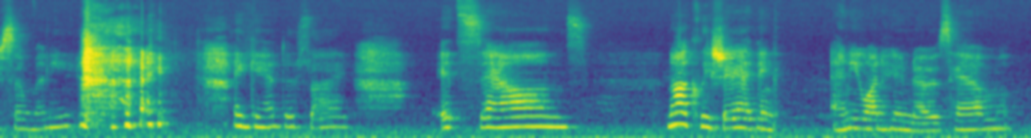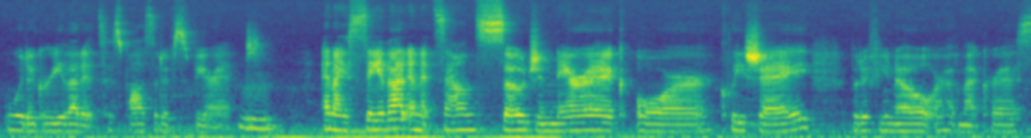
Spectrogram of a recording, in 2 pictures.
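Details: Adult woman speaking; typical speech.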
